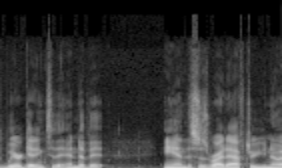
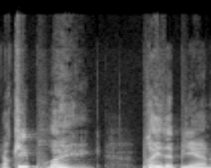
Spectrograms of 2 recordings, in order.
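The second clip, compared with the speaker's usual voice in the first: put-on weird older man's yelling voice, swooping pitch; 5 semitones higher, 5 dB louder than usual. Describing a film character who starts yelling at his kids: imitating a weird older yelling voice. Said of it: "he has that weird voice when he's older, and he starts yelling".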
